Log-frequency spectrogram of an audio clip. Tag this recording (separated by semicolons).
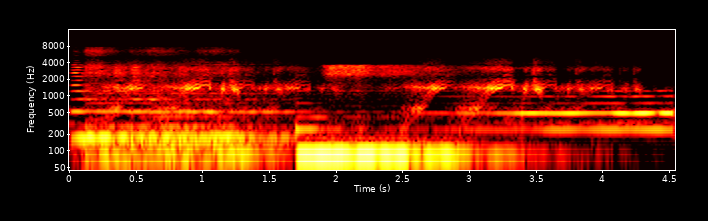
Cold; Wondering; Important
